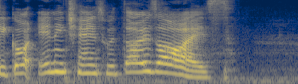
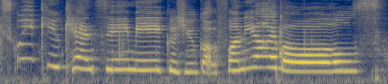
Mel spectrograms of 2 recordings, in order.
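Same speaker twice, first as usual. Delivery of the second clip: cheeky little mouse; 5 semitones higher than usual. Pretend. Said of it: "and he went".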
